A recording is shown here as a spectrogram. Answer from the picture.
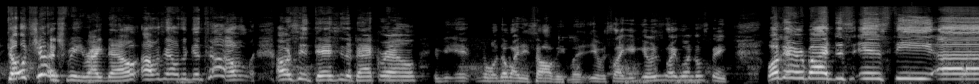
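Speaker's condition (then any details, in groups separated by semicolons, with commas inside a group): No condition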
